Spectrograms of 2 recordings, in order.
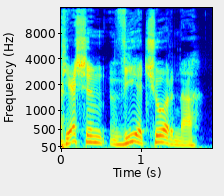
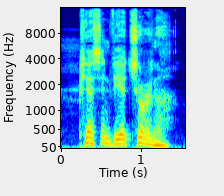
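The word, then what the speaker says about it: Pieśń wieczorna: Then we've got, let's see, how can Pieszyn, we pronounce this? – I did this. Okay. Pieszyn Wieczorna. – Pieszyn Wieczorna. The evening song.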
